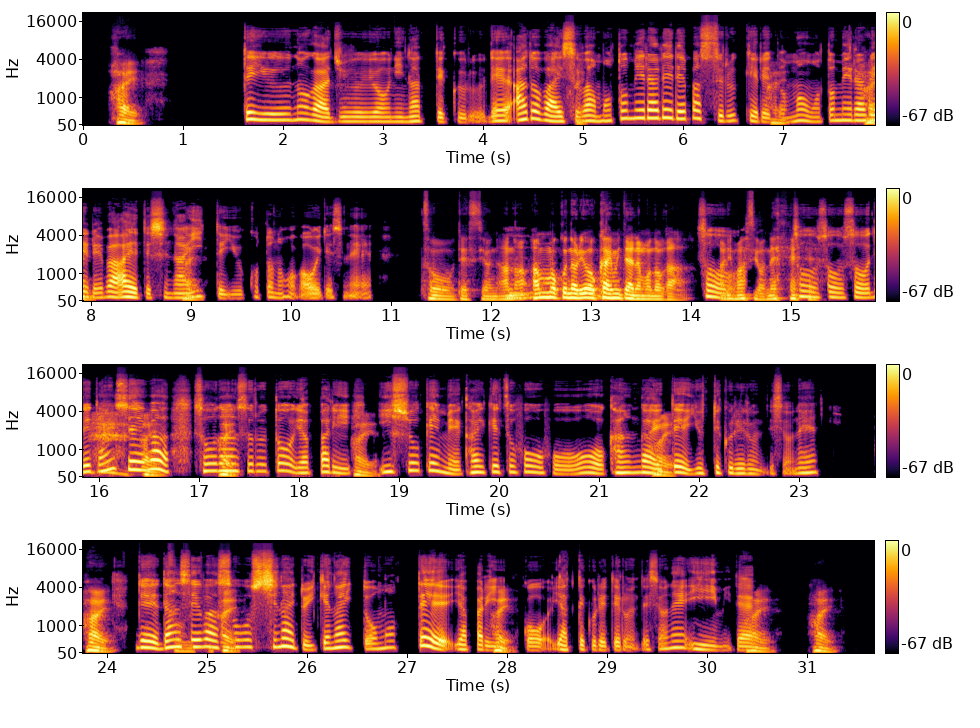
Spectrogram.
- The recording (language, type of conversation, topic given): Japanese, unstructured, 相手の気持ちを理解するために、あなたは普段どんなことをしていますか？
- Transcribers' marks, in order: laugh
